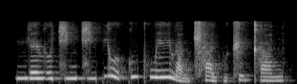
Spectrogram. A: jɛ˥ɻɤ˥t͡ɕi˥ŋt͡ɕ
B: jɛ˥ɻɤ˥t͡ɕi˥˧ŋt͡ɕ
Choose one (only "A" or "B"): A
